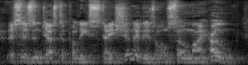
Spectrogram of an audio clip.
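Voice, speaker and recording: An actor playing a grumpy, sarcastic middle-aged police sergeant in a radio drama, gruff and bossy. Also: male voice, medium pitch, fast.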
